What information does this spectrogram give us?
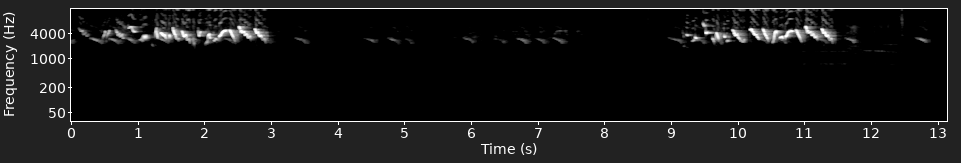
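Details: Lombok lemon-bellied white-eye, said to sing tirelessly, opens with rapid rich twittering. It then eases into spaced single slurred chirps before another energetic chattering burst, over an otherwise quiet background.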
